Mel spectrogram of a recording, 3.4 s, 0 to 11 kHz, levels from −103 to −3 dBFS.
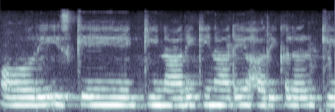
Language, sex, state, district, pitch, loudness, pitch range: Hindi, female, Uttar Pradesh, Shamli, 225 Hz, -12 LUFS, 225-230 Hz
